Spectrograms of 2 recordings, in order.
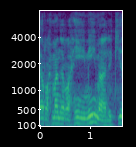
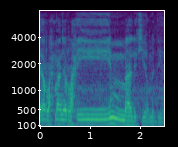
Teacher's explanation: So they do idgham between the two memes.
